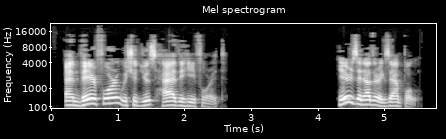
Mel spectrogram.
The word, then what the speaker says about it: هذه: Similar to هذا, هذه also has a hidden alif after the first ha. So we pronounce it as هذه by elongating the a sound.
